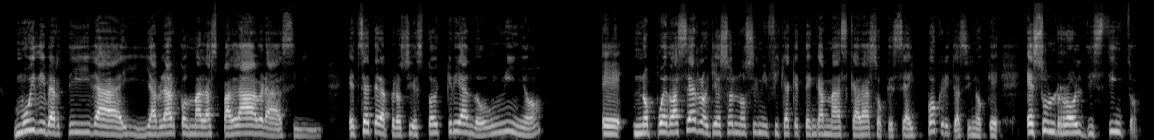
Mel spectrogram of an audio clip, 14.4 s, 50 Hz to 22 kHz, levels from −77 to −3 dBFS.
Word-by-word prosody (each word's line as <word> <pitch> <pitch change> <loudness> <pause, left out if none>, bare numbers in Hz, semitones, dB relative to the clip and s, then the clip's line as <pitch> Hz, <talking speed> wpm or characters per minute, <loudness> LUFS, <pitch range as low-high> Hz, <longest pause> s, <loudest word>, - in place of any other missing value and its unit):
muy 235 +9 +2
divertida, 200 -4 +3
y 165 -1 -9
hablar 185 +3 +3
con 190 -2 -3
malas 175 0 +2
palabras, 180 -5 +4
y 140 -1 -14 0.3
etcétera, 220 +5 +1
pero, 165 -2 -1
si 160 +3 -5
estoy 180 +4 -2
criando 210 -9 0
un 195 +6 -7
niño, 180 -11 -5 0.7
eh, 180 -1 +2
no 195 +1 +1
puedo 215 -1 +4
hacerlo, 225 +1 +3
y 210 - 0
eso 205 +2 -3
no 200 -2 -5
significa 195 -2 -7
que 185 - -8
tenga 175 0 -3
máscaras, 165 -1 -2
o 150 - -8
que 135 - -6
sea 140 +1 -3
hipócrita, 155 - -5
sino 145 -1 -8
que 150 - -2 0.3
es 215 +1 +4
un 240 -3 +1
rol 200 +1 +3
distinto. 210 +6 -6
185 Hz, 150 wpm, -24 LUFS, 165-210 Hz, 0.7 s, palabras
